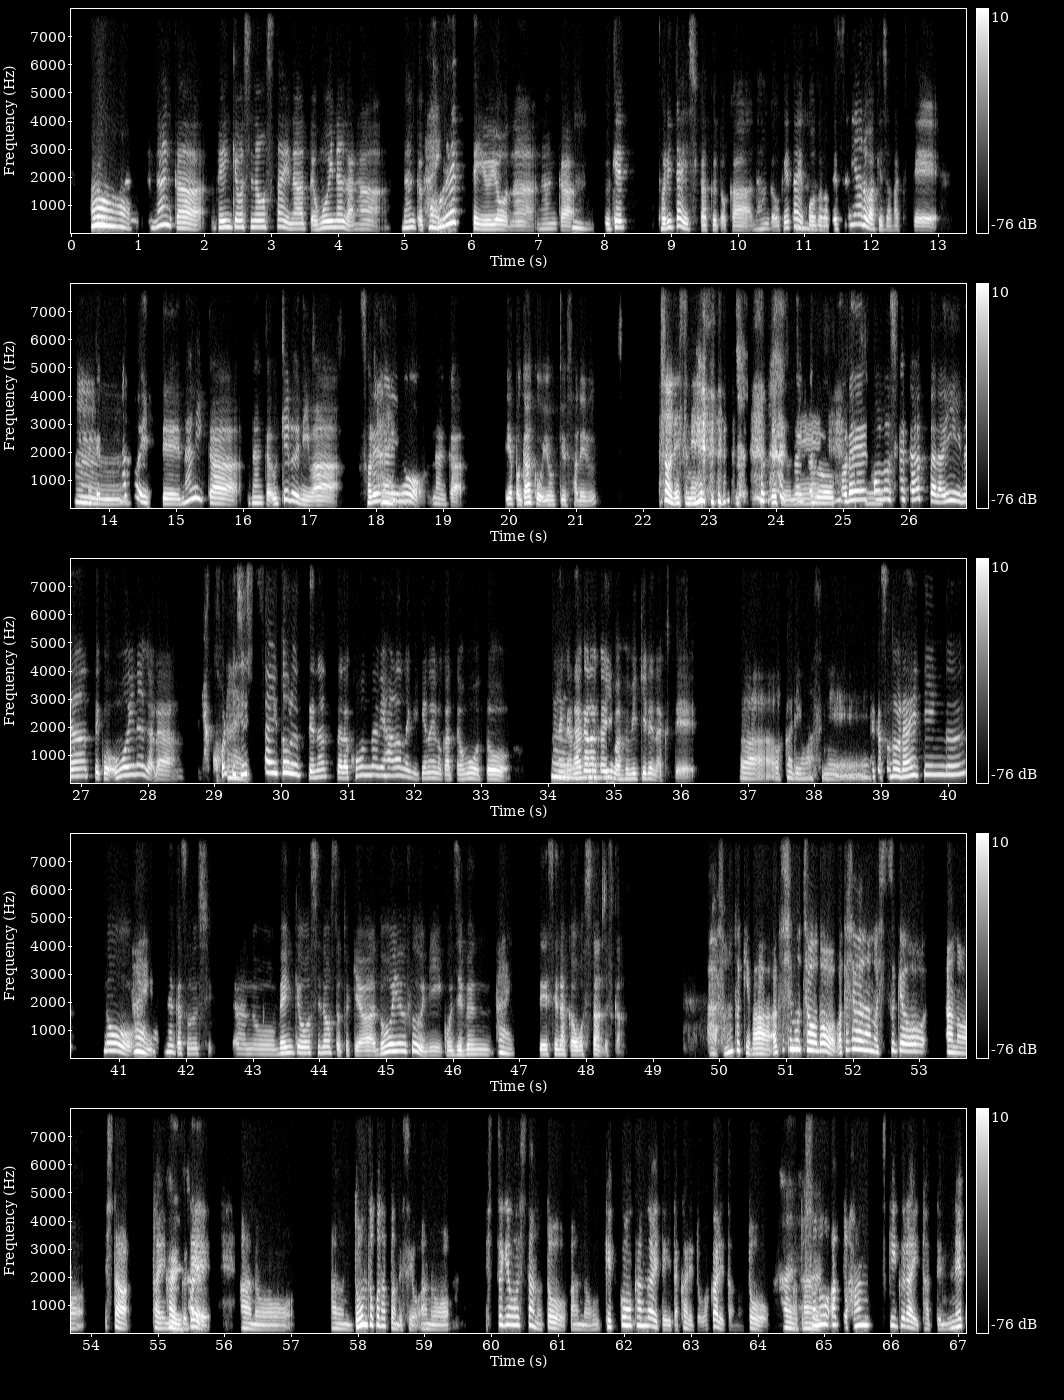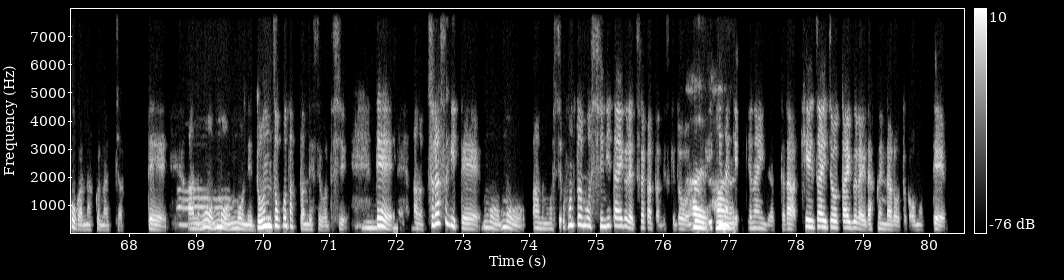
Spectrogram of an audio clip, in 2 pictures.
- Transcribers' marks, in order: giggle; tapping; other background noise; other noise
- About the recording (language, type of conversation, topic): Japanese, unstructured, お金の使い方で大切にしていることは何ですか？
